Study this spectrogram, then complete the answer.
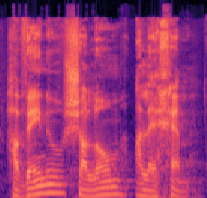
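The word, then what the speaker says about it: Hevenu Shalom Aleichem: some time um yeah this is how you pronounces havenu shalom alejem and the way it's set rhythmically pretty much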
